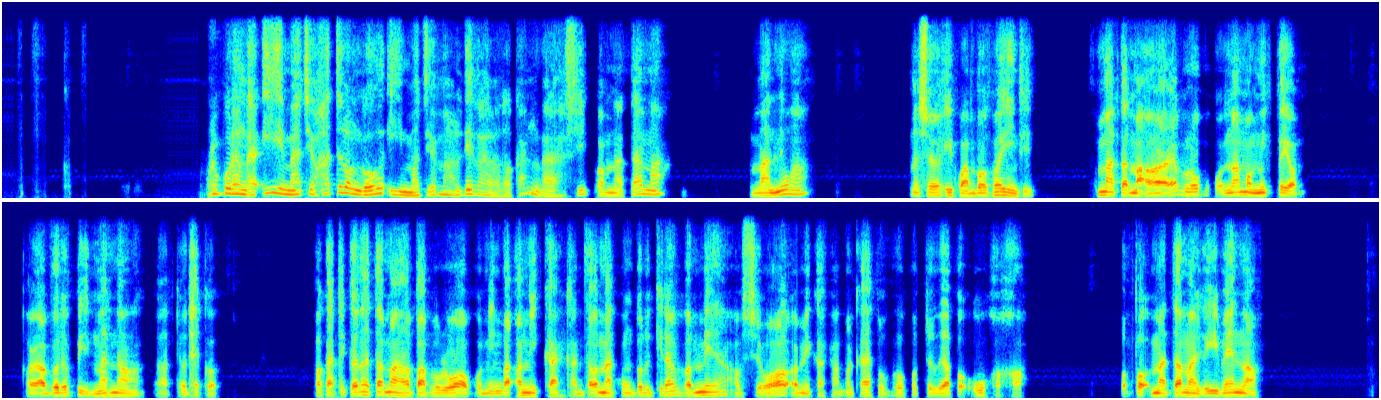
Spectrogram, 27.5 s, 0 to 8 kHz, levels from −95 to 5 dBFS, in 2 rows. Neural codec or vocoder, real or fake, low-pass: codec, 16 kHz in and 24 kHz out, 0.8 kbps, FocalCodec, streaming, 65536 codes; fake; 7.2 kHz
